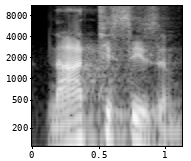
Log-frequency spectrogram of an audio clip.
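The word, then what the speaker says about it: Gnosticism: 것이 바로 영적인 지식인데, 이 영어로 발음을 하자면 쥐자가 묵음이어서 나티시즘, 그냥 이렇게 이제 발음하기도 합니다.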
